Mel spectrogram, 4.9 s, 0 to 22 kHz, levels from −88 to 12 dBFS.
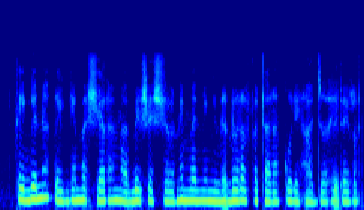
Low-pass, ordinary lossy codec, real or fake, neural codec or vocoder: none; none; fake; codec, 16 kHz, 1 kbps, FreqCodec, larger model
